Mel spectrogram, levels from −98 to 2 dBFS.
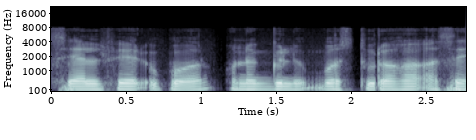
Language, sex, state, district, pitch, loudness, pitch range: Bengali, male, Assam, Hailakandi, 130 Hz, -16 LUFS, 130-135 Hz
